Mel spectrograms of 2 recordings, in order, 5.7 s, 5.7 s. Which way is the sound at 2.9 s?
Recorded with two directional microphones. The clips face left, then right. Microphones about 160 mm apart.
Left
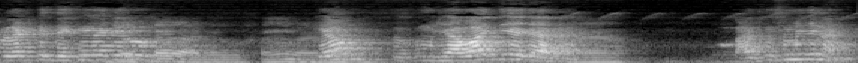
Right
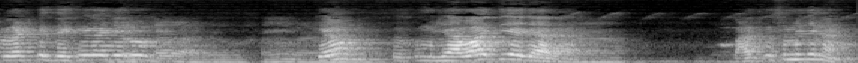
30° right (ahead or behind).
